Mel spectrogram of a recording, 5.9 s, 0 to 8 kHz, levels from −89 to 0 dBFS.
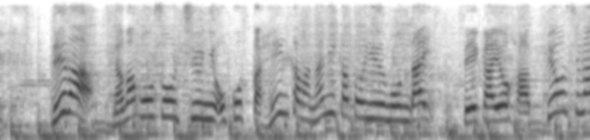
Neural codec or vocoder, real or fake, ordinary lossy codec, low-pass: none; real; Opus, 24 kbps; 7.2 kHz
